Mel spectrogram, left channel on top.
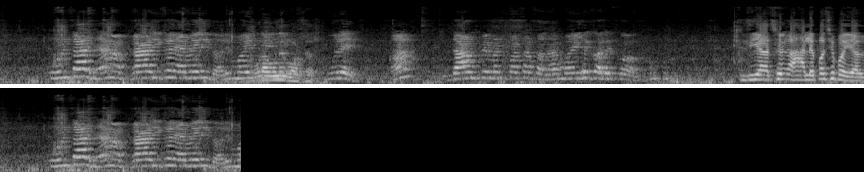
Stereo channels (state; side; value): drops out; right; at 2.5 s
